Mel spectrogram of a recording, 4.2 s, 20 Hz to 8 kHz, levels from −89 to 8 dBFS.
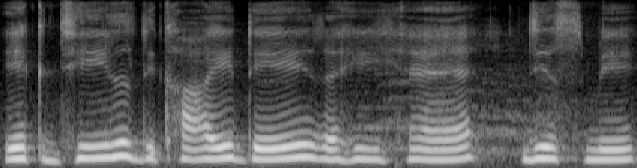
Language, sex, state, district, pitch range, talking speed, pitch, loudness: Hindi, female, Chandigarh, Chandigarh, 180-200 Hz, 100 wpm, 185 Hz, -14 LUFS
